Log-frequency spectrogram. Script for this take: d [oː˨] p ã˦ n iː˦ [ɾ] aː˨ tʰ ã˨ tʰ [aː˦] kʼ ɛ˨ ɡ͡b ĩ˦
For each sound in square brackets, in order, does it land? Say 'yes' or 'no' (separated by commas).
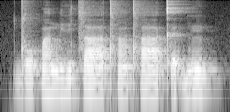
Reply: yes, no, no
